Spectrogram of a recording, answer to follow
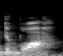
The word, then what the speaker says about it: Du Bois: Keep in mind, the French last name would have been Dubois, but he pronounced it Du Bois, and that was that's the proper pronunciation for him. Okay, is Du Bois.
